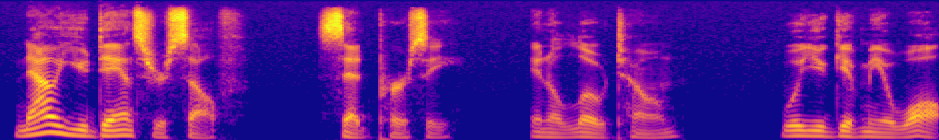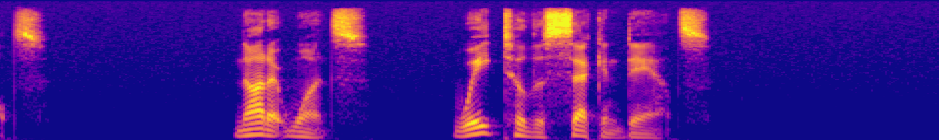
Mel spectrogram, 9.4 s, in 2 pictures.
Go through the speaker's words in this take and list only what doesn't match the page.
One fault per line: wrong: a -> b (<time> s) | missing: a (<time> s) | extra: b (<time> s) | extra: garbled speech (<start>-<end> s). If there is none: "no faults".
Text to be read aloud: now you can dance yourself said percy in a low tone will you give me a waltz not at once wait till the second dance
missing: can (0.5 s)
